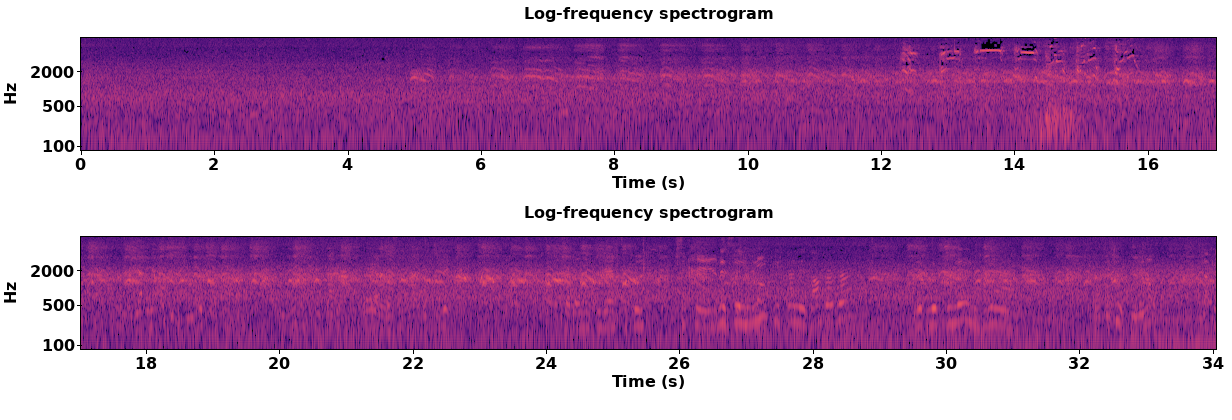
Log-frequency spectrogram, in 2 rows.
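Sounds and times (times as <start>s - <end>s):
flock of birds calling: 5.0s - 27.3s, 28.0s - 34.0s.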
